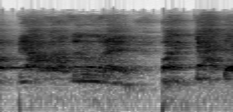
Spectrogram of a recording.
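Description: A man's voice shouting forcefully into microphones in an impassioned, declaiming speech, with short breaks between loud phrases.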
